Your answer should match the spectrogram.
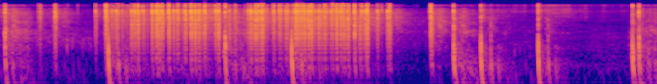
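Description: Sky shot aerial fireworks firing from ground tubes. A dense run of bangs and crackle starts about a second in and lasts until about four seconds, followed by a few scattered single bangs.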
